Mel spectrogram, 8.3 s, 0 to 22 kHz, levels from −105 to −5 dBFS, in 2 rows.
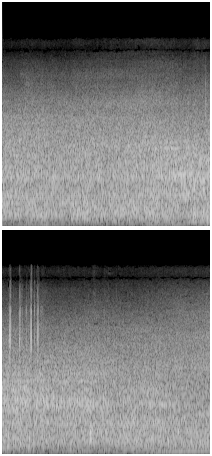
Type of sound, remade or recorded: recorded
